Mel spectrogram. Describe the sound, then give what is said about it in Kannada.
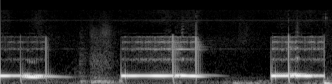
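The disconnect tone of a telephone call that has been cut off: three loud, steady electronic beeps with a slight downward tail, separated by short gaps. “Sir, ಈ ಕರೆ ಕಡಿತ ಆಯ್ತು sir.”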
